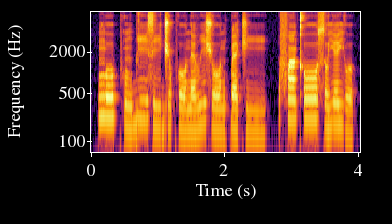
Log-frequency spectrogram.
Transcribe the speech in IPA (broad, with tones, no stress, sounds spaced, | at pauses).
ŋ oː˦ pʰ ũ˨ ɡ͡b iː˦ s iː˨ d͡ʒ ʊ˦ pʰ oː˨ n ɛ˨ β i˦ ʃ oː˨ n k͡p ɛ˨ t͡ʃ iː˨ | f ã˦ kʼ oː˦ s ʊ˨ j e˦ j ʊ˨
